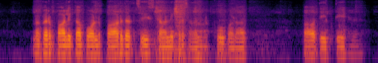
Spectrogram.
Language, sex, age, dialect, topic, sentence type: Hindi, male, 18-24, Kanauji Braj Bhasha, banking, statement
